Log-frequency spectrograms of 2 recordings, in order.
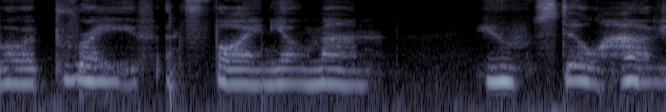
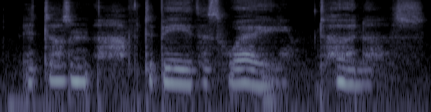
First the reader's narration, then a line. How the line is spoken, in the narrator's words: Latinus replied gently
